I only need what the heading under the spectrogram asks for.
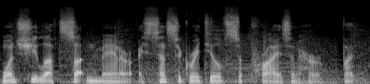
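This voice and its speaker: An actor playing a stern, imperious immortal leader in an audio drama, grave and exasperated in manner. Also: male voice, very deep voice, fairly quick, faint music behind. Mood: grave, urgent. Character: stern, commanding male immortal leader with psychic senses.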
